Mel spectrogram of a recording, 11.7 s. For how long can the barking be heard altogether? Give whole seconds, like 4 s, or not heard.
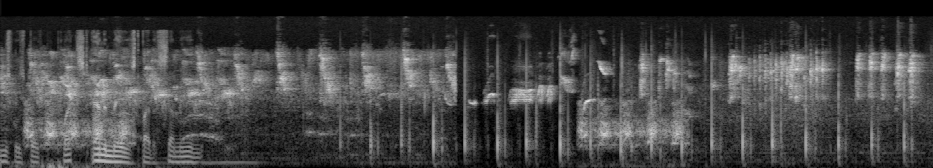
3 s.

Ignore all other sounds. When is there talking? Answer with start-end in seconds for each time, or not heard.
0.0-2.5.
